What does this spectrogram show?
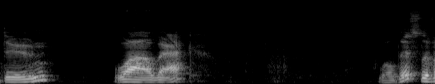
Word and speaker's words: DVNE: void kind by Dune as it's pronounced last time I talked about them I was a little trouble because I didn't fully cuz initially I thought it was divine but just without an eye but it's should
